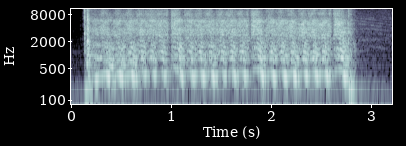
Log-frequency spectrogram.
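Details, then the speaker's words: 1969 Ford Mustang, 59K miles, sat 30+ years: steady cranking with even compression pulses but it never fires. No spark after the points gap was reset from about 30 to 21 thousandths. "Well, we're getting no spark now. We went backwards. I don't know what's going on with it."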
